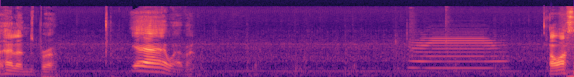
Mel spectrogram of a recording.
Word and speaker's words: Helensburgh: I think it's pronounced like pronounced like Edinburgh, so Helensburgh.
